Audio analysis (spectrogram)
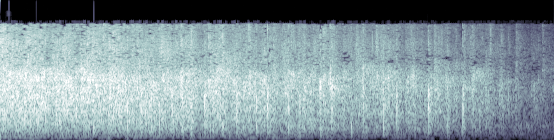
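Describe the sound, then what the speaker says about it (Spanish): A congregation applauds for José Luis during a church service, a loud, dense, sustained round of clapping that tapers slightly toward the end. "Un aplauso para José Luis."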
